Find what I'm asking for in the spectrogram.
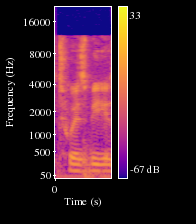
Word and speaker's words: TWSBI: Twisby is one that comes to mind. T W S B I is how it's spelled. Um, is that your favorite pen?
